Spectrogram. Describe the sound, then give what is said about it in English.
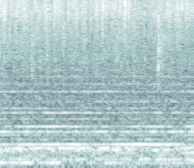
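Steady rain patters against window glass and streaks down it, a soft, continuous drumming with dense scattered droplet taps and a low hum beneath, nobody talking. “The rain continues to patter on the windows, streaking down the glass and making the colorful buildings on the street look like melted oil pastels.”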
